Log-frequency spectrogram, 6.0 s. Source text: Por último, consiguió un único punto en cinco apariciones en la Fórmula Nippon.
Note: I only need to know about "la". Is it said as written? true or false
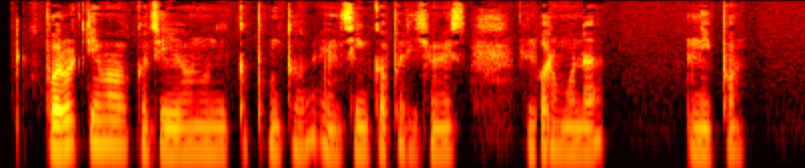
false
